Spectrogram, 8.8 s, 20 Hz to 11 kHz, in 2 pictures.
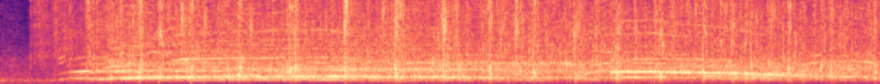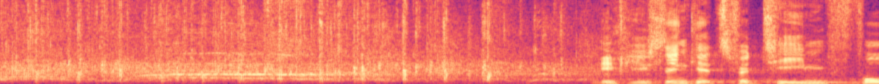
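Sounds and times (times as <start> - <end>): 
audience cheers and whoops: 0.2 - 6.3
applause from a sizable audience: 0.3 - 7.9
speech: 7.4 - 8.7.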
